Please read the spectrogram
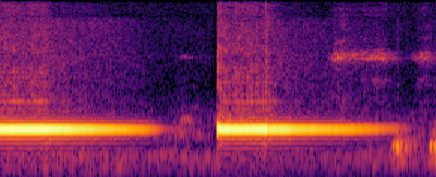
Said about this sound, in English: We are in school. If you can hear the bell. Um, it's totally fine. Don't don't don't worry about the bell. It's fine.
